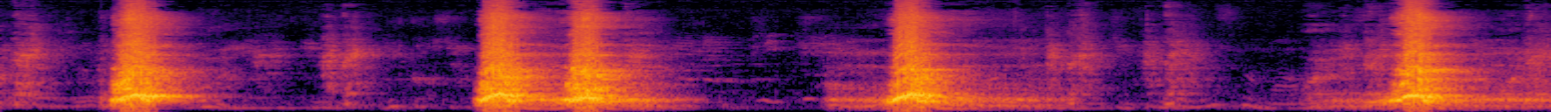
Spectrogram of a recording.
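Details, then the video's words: Agitated Bull Terrier dog barking in a fit: loud, rough single and double barks spaced roughly every two seconds, with quieter sounds between them. "chien qui aboie !!"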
